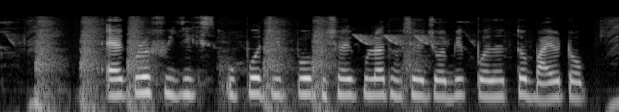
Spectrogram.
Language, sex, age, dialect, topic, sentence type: Bengali, female, 18-24, Rajbangshi, agriculture, statement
